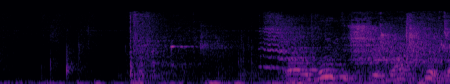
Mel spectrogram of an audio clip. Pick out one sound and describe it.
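A metal gate rattles and creaks.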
